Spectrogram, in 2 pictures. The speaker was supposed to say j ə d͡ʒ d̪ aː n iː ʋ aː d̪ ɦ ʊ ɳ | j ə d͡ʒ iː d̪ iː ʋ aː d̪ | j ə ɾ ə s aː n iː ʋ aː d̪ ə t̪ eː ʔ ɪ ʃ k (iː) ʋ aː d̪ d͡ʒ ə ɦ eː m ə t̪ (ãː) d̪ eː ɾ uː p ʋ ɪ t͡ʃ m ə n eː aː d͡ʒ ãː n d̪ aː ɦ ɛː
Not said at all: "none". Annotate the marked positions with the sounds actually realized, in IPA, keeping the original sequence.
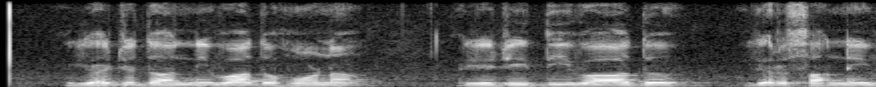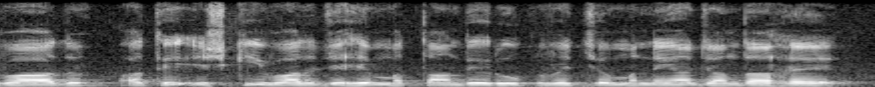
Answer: iː, ãː

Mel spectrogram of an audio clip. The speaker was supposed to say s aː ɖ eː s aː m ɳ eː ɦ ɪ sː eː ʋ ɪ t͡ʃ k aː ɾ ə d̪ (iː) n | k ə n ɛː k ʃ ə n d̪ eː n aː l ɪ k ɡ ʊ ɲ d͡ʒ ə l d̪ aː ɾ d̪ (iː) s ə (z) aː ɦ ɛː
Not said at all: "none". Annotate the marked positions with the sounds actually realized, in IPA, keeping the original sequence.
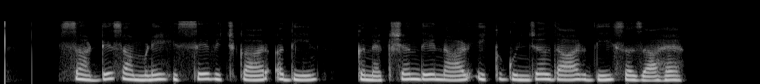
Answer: iː, iː, z

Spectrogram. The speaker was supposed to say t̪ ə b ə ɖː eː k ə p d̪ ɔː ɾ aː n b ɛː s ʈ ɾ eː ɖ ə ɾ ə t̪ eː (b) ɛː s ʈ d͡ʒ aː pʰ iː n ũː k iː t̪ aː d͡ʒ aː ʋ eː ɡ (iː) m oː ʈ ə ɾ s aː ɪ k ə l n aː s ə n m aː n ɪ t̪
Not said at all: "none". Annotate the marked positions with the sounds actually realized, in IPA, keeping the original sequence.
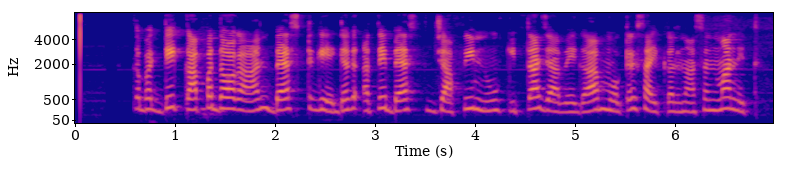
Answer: b, aː

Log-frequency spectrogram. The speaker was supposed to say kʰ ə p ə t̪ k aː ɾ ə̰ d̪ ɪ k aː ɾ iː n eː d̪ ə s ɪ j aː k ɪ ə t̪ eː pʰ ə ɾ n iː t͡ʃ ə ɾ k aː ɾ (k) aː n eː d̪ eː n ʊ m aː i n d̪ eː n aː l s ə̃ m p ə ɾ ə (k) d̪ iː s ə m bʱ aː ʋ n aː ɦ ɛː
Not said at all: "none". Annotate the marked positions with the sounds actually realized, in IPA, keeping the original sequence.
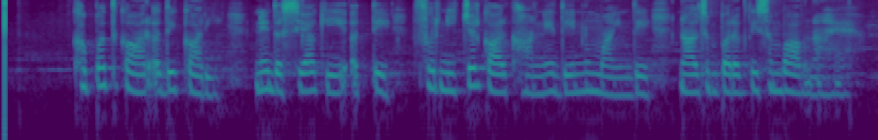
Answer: kʰ, k

